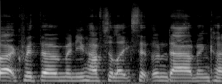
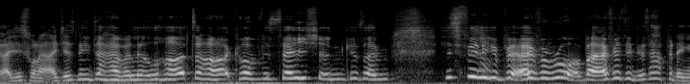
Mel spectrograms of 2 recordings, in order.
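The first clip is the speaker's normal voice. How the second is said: higher, pleading companion voice; higher, put-on overwrought voice; needy companion; 4 semitones higher than usual. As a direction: play a fretful companion oversharing their feelings. Voicing companion wanting a heart-to-heart.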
